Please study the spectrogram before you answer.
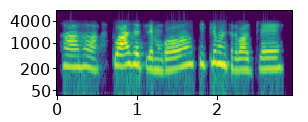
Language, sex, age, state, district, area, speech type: Goan Konkani, female, 18-30, Goa, Ponda, rural, conversation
